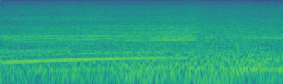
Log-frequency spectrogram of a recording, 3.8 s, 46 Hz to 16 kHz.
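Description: The engine of a 2024 Triumph Rocket 3 Storm motorcycle revs steadily upward, a loud continuous drone with a rising pitch heard up close, with no talking over it.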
